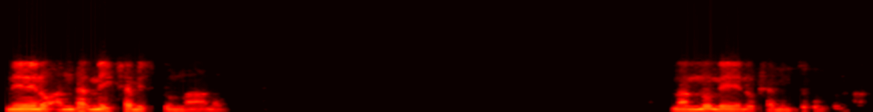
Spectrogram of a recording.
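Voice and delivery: measured affirmations with long silences; guided meditation prayer. Acted. Leader voicing affirmations for meditators to repeat, calm and prayerful. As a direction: lead them phrase by phrase, leaving space to repeat.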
